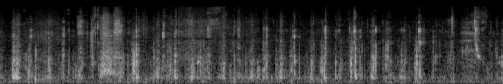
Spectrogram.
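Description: Close-up chewing of a crisp sesame-coated pastry: a rapid, steady run of small crunches and mouth clicks.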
